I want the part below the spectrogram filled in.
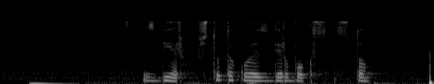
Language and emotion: Russian, neutral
